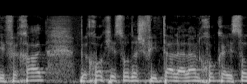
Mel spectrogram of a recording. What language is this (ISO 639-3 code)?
heb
